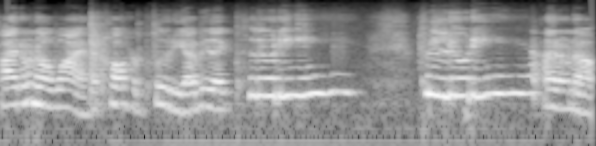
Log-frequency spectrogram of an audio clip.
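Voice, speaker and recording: A woman with a Midwestern US accent, animated in tone, her pitch swinging very widely at a moderate pace over noticeable background noise. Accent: US Midwest. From Ohio, US. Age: 20s. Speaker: beauty youtuber. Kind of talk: casual chat while doing makeup. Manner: chatty, animated.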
